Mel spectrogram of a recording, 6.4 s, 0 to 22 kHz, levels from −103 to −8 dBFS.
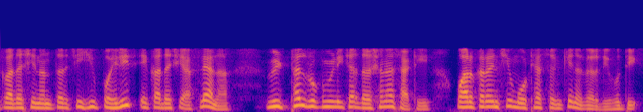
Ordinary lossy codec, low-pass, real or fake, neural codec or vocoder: AAC, 32 kbps; 3.6 kHz; fake; codec, 16 kHz, about 1 kbps, DyCAST, with the encoder's durations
